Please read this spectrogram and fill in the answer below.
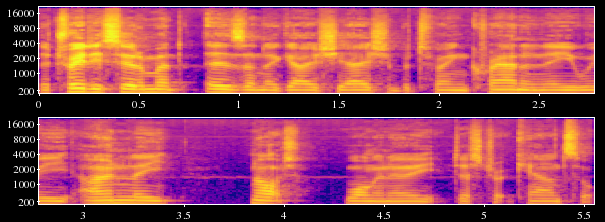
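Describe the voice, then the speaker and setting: The man has a New Zealand accent and a medium pitch, talking at a fairly quick pace in a monotone, flat intonation. The recording is very clean, with a silent background. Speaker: mayor chairing council meeting. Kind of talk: formal council meeting address. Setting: council chamber, livestreamed meeting.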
